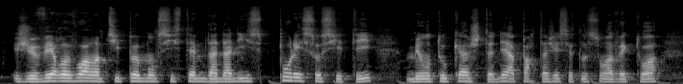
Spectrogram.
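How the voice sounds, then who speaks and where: Music plays in the background as a man with a fairly high pitch speaks at a moderate pace. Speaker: gardener and self-employed small business owner. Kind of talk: unscripted vlog monologue. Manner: halting, many fillers and self-corrections.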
